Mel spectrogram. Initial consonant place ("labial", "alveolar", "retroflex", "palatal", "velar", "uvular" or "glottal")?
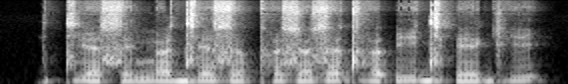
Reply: alveolar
